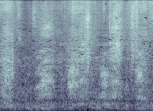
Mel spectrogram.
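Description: A dog at a bull breed kennel whimpers and yips in short, repeated, whiny bursts. The sounds are close but fairly soft, with no talking.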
